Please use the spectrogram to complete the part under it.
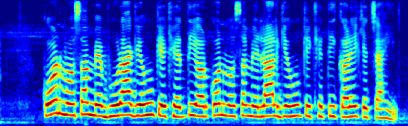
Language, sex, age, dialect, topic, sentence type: Magahi, female, 18-24, Western, agriculture, question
